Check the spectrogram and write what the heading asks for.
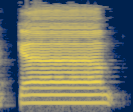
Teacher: ادھر الف سے پہلے باریک کاف ہے تو یہاں پہ ہم الف کو باریک پڑھیں گے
